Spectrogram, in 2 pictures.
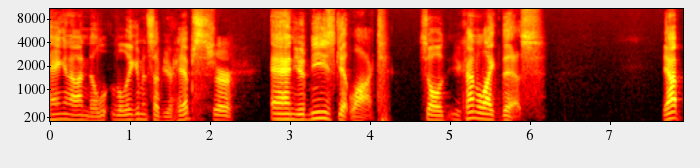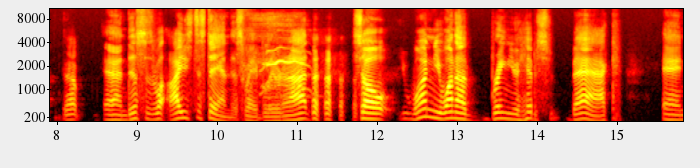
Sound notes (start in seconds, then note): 10.3 laughs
